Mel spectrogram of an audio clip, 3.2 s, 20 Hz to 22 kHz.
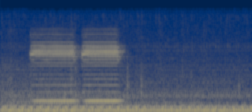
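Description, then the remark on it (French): A car horn honks twice in quick succession, two short bright blasts, followed by a low engine rumble idling in the background; the driver has parked in the snowy lot of a McDonald's drive-in in San Bernardino, California, in December 1948, honking and waiting. “L'homme au volant se gare, klaxonne et patiente.”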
